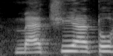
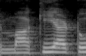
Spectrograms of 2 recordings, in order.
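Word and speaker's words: macchiato: जैसे ये देखने से लग सकता है कि ये मैचियाटो है जबकि एक्चुअल में ये माकियाटो है.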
